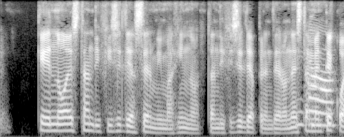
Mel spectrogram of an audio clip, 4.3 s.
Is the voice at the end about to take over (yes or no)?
no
